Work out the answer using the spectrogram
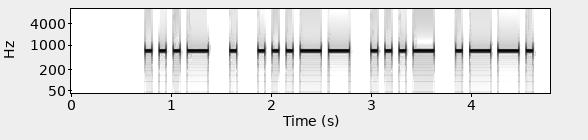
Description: Morse code, heard as a keyed tone, about 17 wpm, 700 Hz. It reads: VE3VP
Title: DXCC-100 Call Signs - 5 Characters - Repeated 2x - 17wpm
